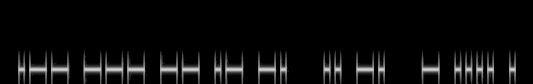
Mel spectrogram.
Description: Morse code, heard as a keyed tone, about 22 wpm, 700 Hz. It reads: WOMAN IN THE
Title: Sentences from Top 1100 Words 22wpm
